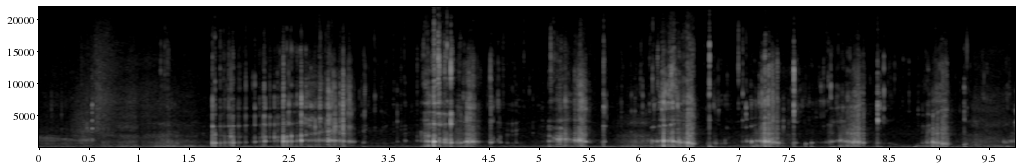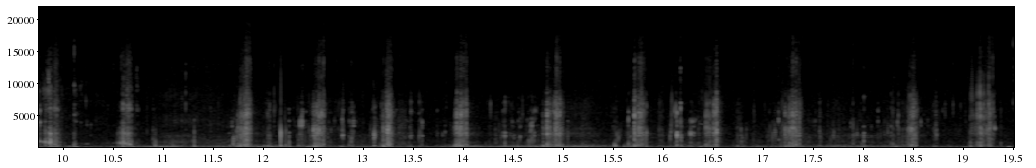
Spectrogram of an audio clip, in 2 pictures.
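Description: Someone eating a pickle makes many crisp, wet crunches and chewing sounds in an irregular rhythm, quiet and without talk.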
